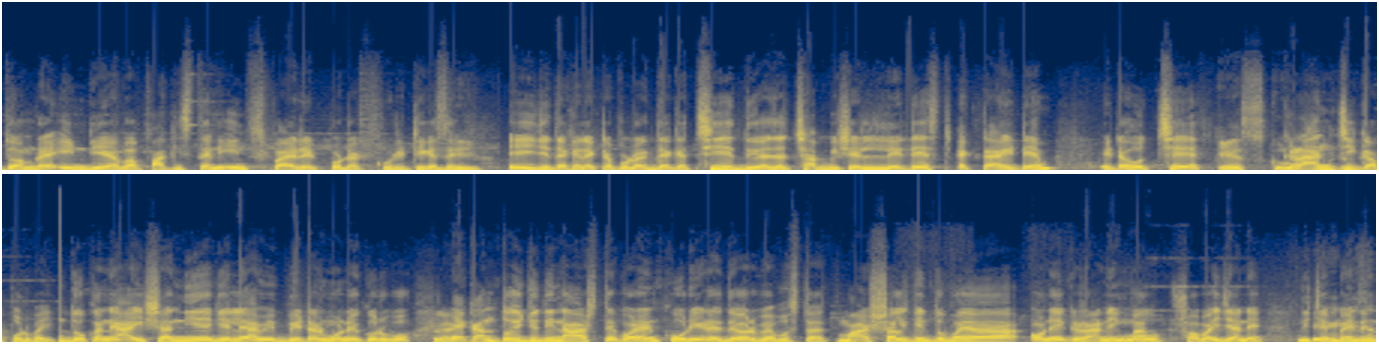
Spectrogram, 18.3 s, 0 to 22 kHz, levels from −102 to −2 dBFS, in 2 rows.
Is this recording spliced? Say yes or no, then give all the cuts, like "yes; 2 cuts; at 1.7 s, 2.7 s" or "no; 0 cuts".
yes; 3 cuts; at 3.3 s, 9.6 s, 14.7 s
